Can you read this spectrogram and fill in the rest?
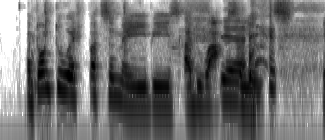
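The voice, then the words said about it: Put-on Liverpool accent. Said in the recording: “Give me your best Liverpool accent right now.”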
